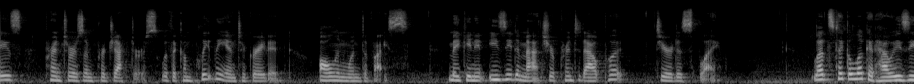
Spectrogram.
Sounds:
Speech

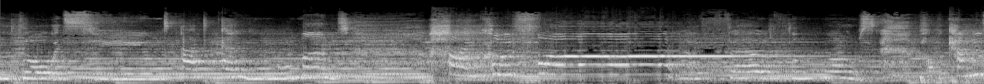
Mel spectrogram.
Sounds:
Singing, Music

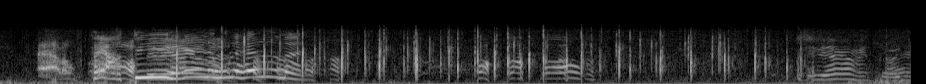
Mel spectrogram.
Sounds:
Speech

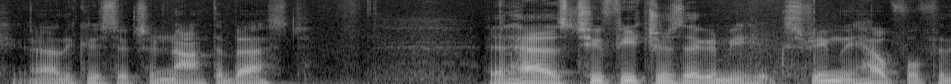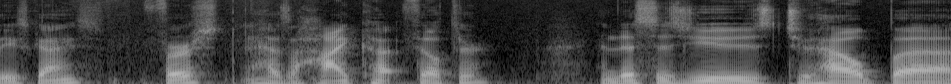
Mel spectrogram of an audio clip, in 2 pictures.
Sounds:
Speech

